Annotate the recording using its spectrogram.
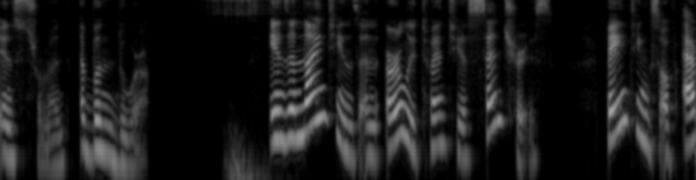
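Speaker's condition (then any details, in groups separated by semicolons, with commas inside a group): No condition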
